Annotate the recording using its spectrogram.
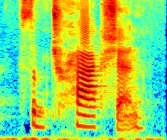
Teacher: we're going to have that schwa sound and that first syllable sub it's unstressed track shun subtraction next multiplication we have lots of schwas mul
